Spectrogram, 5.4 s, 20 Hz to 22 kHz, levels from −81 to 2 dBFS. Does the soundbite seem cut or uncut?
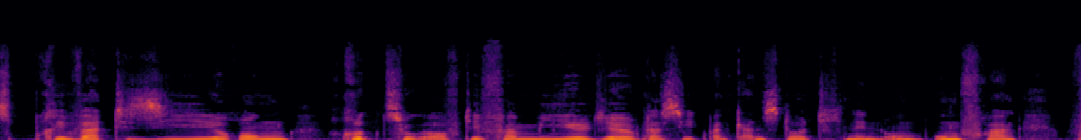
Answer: uncut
